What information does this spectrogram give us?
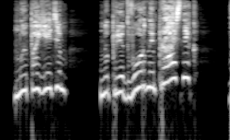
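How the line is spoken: Excited exclamation. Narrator (Russian): воскликнула Изабо, вдруг загоревшись

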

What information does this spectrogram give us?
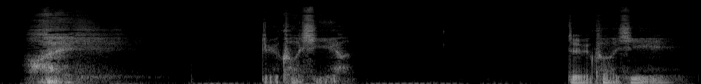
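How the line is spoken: Sudden sigh. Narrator (Chinese): 他忽然叹了一口气说

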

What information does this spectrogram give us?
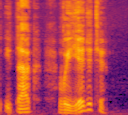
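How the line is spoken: Quiet question. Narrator (Russian): тихо спросил

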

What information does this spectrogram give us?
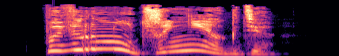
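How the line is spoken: Snorting. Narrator (Russian): фыркнула Настя

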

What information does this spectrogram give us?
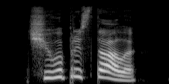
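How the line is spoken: Irritated reply. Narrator (Russian): раздраженно ответила соседка

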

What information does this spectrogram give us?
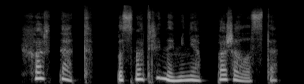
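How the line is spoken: Fearful near-whisper. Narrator (Russian): почти шепотом попросила я, безумно боясь спровоцировать приступ ярости

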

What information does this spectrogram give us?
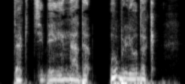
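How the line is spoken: Hoarse, teeth chattering. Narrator (Russian): Стуча зубами, прохрипел

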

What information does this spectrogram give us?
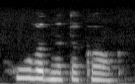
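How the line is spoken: Sleepy mutter. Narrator (Russian): пробормотала она, не открывая глаз

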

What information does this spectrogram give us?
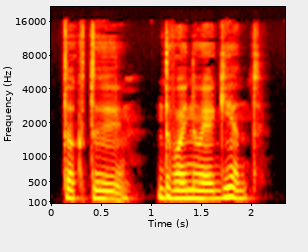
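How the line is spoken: Quiet question. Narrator (Russian): тихо спросил Хант

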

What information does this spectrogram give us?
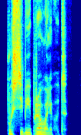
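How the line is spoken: Grumbling male voice. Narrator (Russian): пробурчал Фенрис

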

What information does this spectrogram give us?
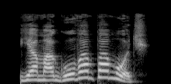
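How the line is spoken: Shouted louder. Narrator (Russian): крикнула громче

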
